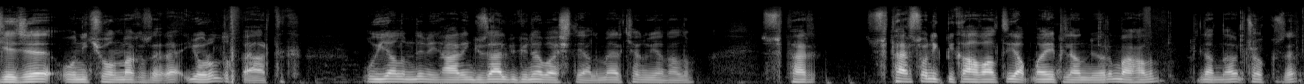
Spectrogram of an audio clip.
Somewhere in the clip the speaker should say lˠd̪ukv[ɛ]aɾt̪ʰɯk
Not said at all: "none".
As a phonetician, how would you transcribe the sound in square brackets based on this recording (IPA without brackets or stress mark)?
ɛ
